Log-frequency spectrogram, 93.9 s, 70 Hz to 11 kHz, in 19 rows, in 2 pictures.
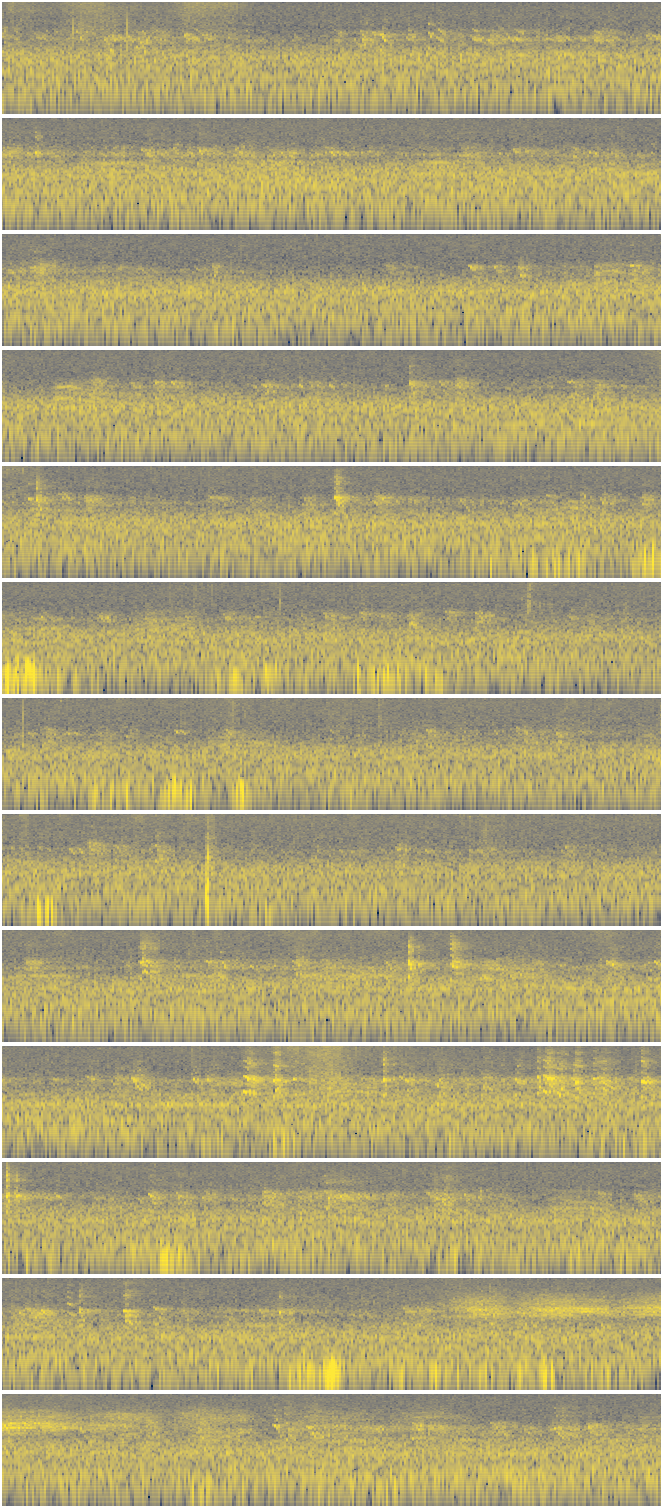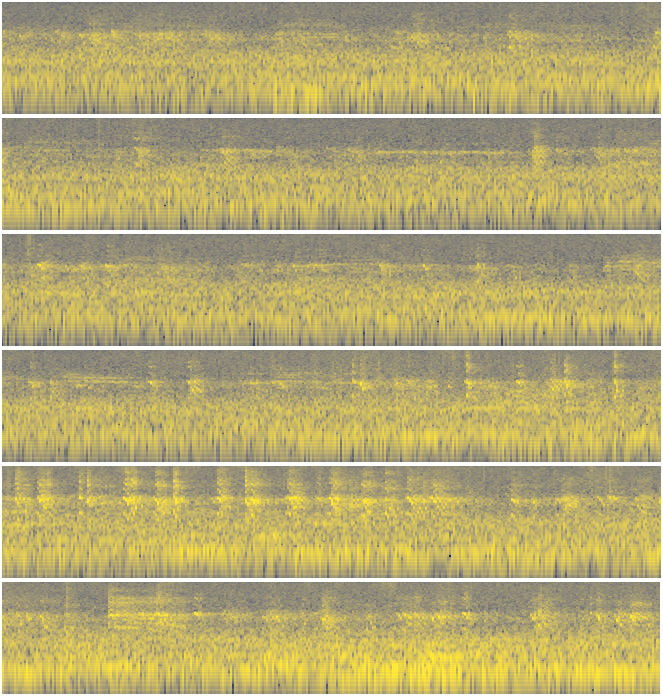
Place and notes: Schlosspark Herten, Lieferantenzufahrt zur LWL-Klinik - Vogelgezwitscher im Schlosspark Herten
Birds chirping on a mild February evening in the park of Herten, Germany. Recorded with my iPhone 5.
Herten, Germany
